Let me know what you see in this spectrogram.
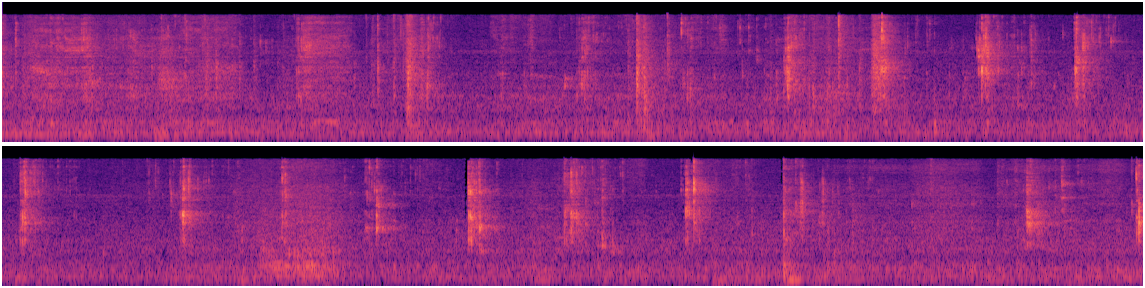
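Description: Close-miked eating sounds: food being bitten and chewed, with irregular sharp clicks and crunches.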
